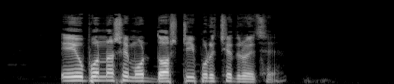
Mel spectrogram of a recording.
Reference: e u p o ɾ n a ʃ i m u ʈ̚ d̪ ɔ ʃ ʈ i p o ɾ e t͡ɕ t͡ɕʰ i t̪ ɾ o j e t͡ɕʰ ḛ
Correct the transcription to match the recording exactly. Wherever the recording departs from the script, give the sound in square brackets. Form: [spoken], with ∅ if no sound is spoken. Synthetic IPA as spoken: e u p o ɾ n a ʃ [e] m [o] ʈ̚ d̪ ɔ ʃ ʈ i p o ɾ [i] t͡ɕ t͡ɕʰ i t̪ ɾ o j e t͡ɕʰ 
